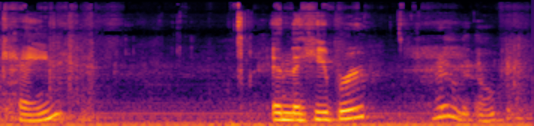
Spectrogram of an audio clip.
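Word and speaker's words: חן: funny the word is hen but it's actually pronounced Cain in the Hebrew really open yeah I know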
